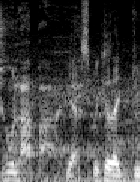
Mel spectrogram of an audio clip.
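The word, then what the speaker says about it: Hualapai: To the side, they have, and I'm going to mispronounce this, so I'm going to do an insert now. Hulapai, Shane, it's Hulapai.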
